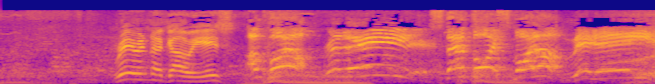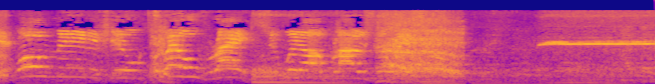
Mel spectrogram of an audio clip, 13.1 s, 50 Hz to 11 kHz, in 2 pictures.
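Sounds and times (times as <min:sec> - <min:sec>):
speech: 0:01.2 - 0:07.0
excited people shouting and yelling: 0:02.4 - 0:11.2
shrill steady whistle blast: 0:11.9 - 0:13.0.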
